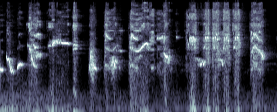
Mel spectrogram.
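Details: Oriental magpie-robin giving relaxed song meant to rouse a sluggish rival to answer: rapid, rich, varied phrases mixing high thin whistles, harsh scratchy notes and buzzy trills in quick bursts, with a faint low hum beneath.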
